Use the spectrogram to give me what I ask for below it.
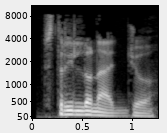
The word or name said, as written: strillonaggio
